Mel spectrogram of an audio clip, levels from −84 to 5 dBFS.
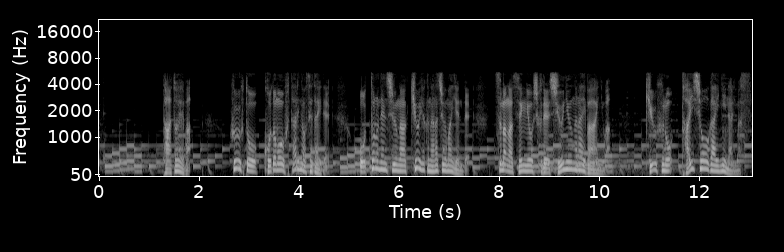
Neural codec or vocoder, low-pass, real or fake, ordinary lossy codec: none; 5.4 kHz; real; none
